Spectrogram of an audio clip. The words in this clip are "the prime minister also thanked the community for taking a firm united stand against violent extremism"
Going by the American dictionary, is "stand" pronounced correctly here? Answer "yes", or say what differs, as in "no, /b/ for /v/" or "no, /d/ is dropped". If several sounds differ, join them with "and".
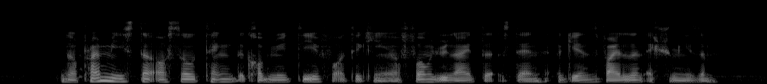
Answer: no, /d/ is dropped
